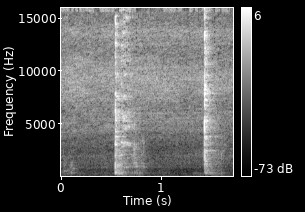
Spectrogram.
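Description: Vegetables cooking in a pan, with a low steady sizzle broken by two sharp, brief bursts of stirring or frying hiss, close and moderately loud with no talking.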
